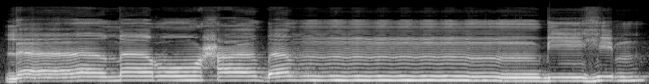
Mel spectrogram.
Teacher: Cara bacanya samar dengungkan tahan dua harakat dirubah jadi mim ya. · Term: Iqlab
